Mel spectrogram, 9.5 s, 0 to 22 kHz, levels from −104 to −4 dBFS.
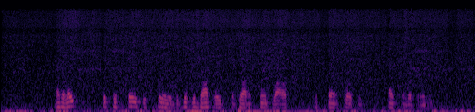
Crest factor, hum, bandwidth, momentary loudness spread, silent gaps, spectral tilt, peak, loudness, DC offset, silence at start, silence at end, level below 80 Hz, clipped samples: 18 dB; none; 16.5 kHz; 6 LU; none; -4.5 dB/octave; -48 dBFS; -66 LUFS; under 0.1%; 0.05 s; 0 s; -84 dBFS; under 0.1%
